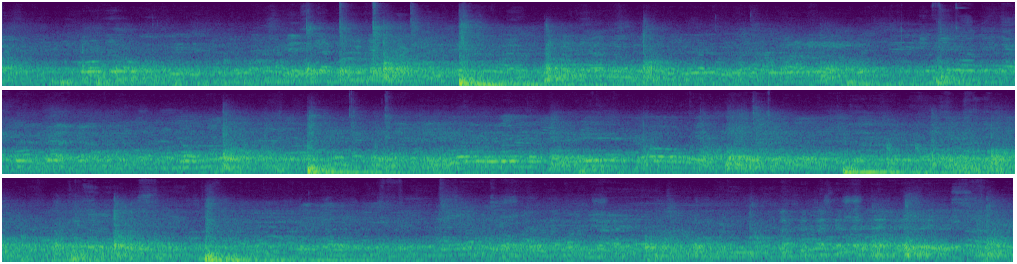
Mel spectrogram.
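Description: A crowd of people chatter in a large echoing hall.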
